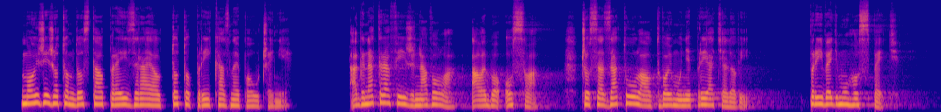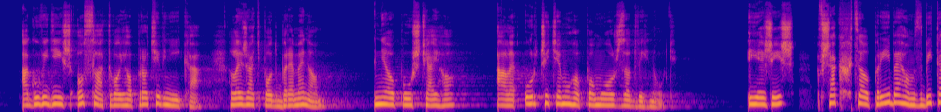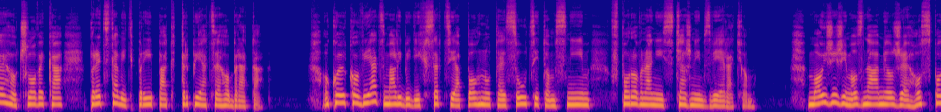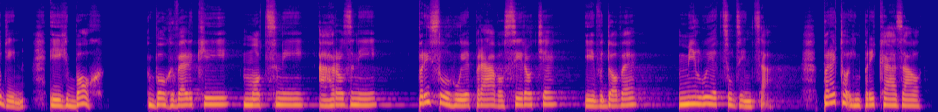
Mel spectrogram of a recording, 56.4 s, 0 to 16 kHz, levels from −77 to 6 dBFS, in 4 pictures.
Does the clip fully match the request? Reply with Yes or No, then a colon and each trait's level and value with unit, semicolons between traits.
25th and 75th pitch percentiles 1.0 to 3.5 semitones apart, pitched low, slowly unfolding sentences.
No: average, 3.2 semitones; medium, 165 Hz; slow, 95 wpm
